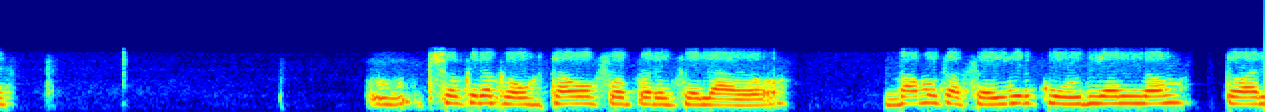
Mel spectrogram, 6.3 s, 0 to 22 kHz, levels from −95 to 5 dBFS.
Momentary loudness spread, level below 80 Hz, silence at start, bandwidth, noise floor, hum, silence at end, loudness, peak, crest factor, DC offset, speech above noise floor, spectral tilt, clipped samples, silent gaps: 9 LU; -60 dBFS; 0 s; 4.5 kHz; -72 dBFS; none; 0 s; -16 LUFS; -4 dBFS; 14 dB; under 0.1%; 57 dB; -6.5 dB/octave; under 0.1%; none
